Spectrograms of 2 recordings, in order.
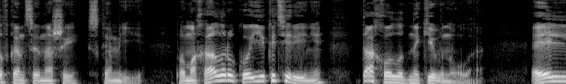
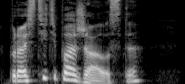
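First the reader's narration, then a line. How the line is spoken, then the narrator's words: Fake-polite teenage voice. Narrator (Russian): тем притворно вежливым тинейджерским голоском, что приводит взрослых в бешенство, ответила Элли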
